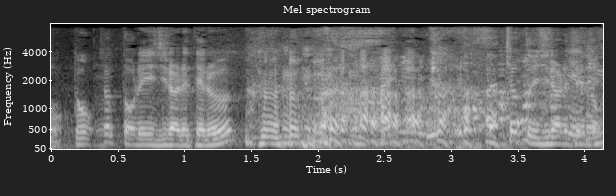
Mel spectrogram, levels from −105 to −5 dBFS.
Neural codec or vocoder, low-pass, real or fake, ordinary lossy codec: none; 7.2 kHz; real; MP3, 48 kbps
